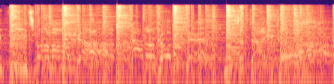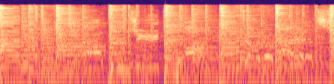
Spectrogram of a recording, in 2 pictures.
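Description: A man singing a Japanese rock song over a strummed guitar, his voice wavering in a lively melody against a steady strummed rhythm.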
